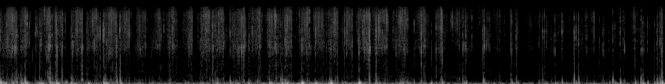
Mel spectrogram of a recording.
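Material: Paper.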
